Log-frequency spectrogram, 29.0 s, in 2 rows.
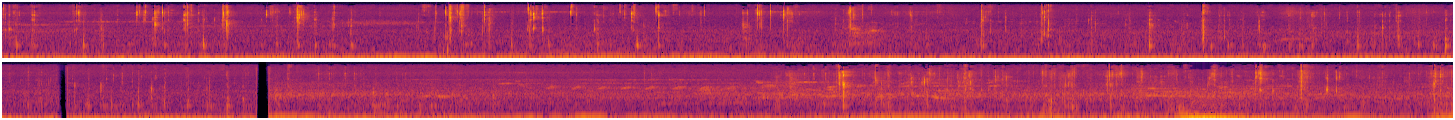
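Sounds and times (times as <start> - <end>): wet mouth clicks and lip smacks: 0.0 - 3.6
chewing and biting soft cake: 0.0 - 18.8, 22.2 - 29.0
steady low hum: 0.0 - 29.0.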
